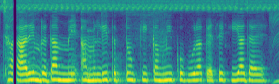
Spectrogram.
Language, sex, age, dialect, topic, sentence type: Hindi, female, 18-24, Awadhi Bundeli, agriculture, question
